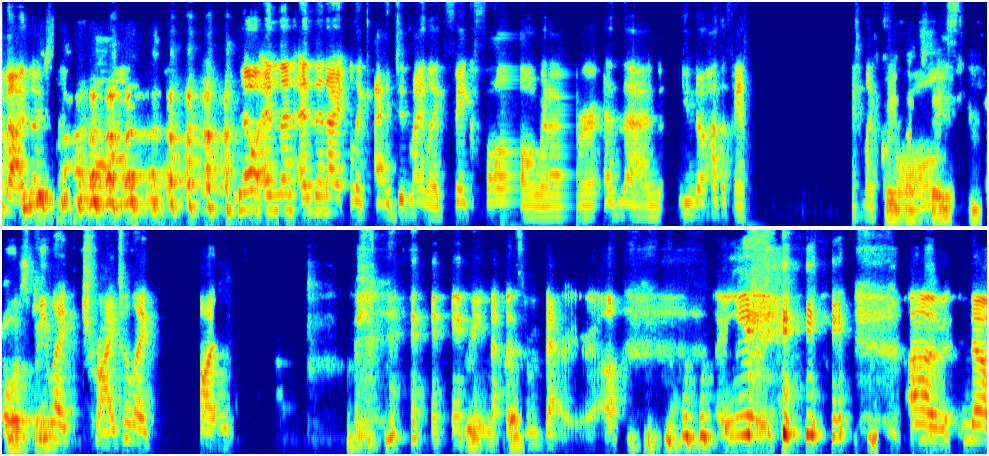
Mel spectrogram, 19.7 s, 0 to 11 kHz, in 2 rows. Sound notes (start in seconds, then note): 1.6 laughing; 16.0 laughing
